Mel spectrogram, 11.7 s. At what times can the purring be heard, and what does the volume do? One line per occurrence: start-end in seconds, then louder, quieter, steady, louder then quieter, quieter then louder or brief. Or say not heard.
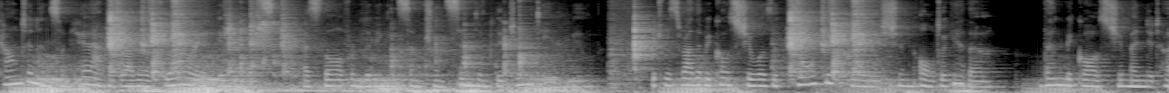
0.0-11.2 quieter.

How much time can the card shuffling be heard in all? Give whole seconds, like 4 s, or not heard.
3 s.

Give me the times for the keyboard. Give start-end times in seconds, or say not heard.
0.8-6.4.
